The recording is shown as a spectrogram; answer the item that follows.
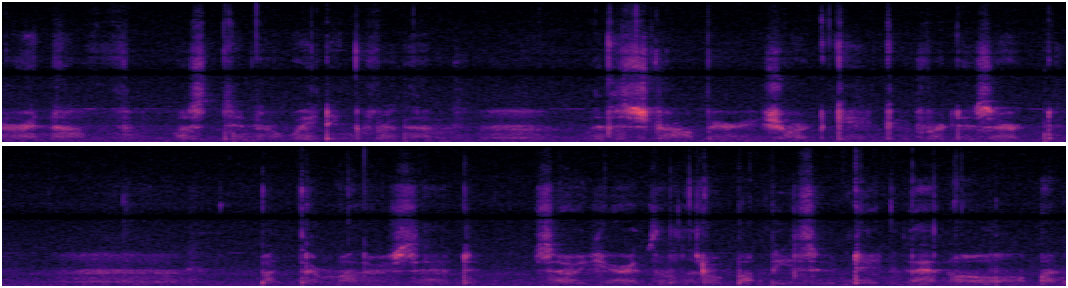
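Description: A man whispering steadily as he reads a bedtime story aloud, with small clicks between words.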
